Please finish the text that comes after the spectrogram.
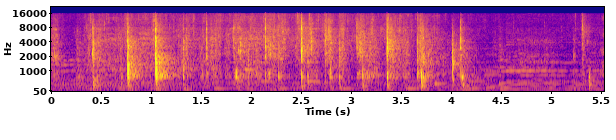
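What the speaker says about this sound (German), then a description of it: "Dann wird wieder geknetet und verrührt." A feta cheese dip mixture with honey being kneaded and stirred with a fork, giving a series of irregular soft taps and clicks against the bowl, close and fairly quiet.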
